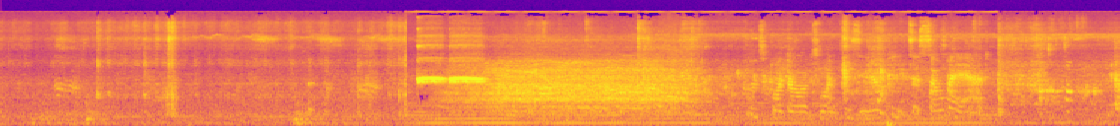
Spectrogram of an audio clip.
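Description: Electronic game sounds play from a phone's small speaker.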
